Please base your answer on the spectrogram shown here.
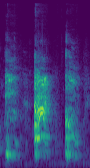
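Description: Three short, sharp coughs in quick succession, staged for comedy rather than from illness.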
